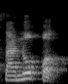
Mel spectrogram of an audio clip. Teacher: Qafnya pantul ya, qalqalah, sanuq. Pantulnya ke qa ya.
